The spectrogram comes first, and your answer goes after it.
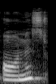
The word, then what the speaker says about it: honest: at the next exception an is used before words beginning with a silent h article n is used before words beginning with a silent age for example my mother is an honest woman my mother is an honest woman in this sentence we use and before honest even though it begins with a h this is because the h of honest is silent and we pronounce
